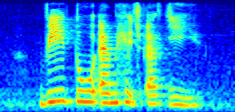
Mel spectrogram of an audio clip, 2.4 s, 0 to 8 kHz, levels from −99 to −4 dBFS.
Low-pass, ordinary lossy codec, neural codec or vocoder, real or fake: 7.2 kHz; none; none; real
